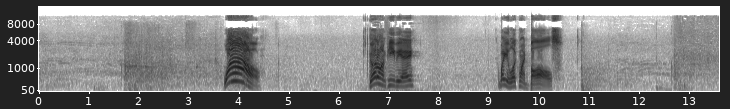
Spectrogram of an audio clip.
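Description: A bowling ball rolls down a wooden lane.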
